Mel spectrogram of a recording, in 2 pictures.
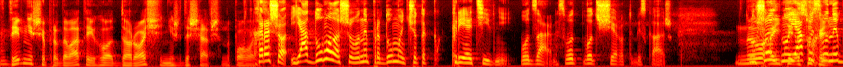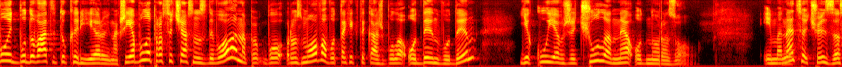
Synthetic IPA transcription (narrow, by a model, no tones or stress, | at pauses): kt̪ɪwnʲiʃɛpɾɔd̪ɐʋɑt̪ɪjɔɦɔd̪ɔɾɔʃinʲiʒd̪ɪʃɛ̰wʃɛ̥nʊpɔɦɔ̰xɐɾɐʃɔjad̪umɐlˠɐʃt͡ʃɔʋɔnɪpɾɪd̪umɐjʊtʲt͡ʃɔt̪akkːɾʲɪɐtʲiwnʲḭjʋɔt̪zɑ̰ɾɐ̰sʋɔt̪̚ʋɔt̪ʃt͡ʃɪɾɔt̪ɔbʲḭskɑ̰ʒʊ | nuʃɔnujakʲɔsʲʋɔnɪbud̪ʊt̚ʲbʊd̪ʊʋɑt̪ɪt̪ukɐɾʲjɛɾʊinɑkʃɛjabulˠɐpɾɔst̪ɔt͡ʃɛsnɔzd̪ɪʋɔʋɐnɐpbɔɾɔzmɔʋɐʋɔt̪ːɑkjɐk̚t̪ɪkɑzɪʃbʊlˠɑʔɔd̪ɪnʋɔd̪ɪn | jɐkujawʒɛt͡ʃulˠɐnɛʔɔd̪̚nɔɾɐzɔ̰ʋɔ | imɛnɛt̪sɛt͡ʃɔsʲzɐ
